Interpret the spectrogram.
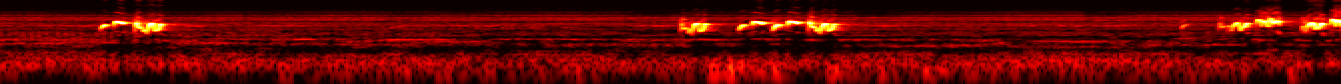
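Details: Sooty-headed bulbul used as a lure bird, singing loudly when wild bulbuls approach; three short bubbly whistled phrases of quick rising and falling notes, spaced a few seconds apart, over a faint low hum.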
